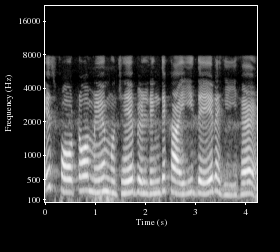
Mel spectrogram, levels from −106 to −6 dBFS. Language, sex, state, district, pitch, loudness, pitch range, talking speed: Hindi, female, Madhya Pradesh, Katni, 245 Hz, -17 LUFS, 230-270 Hz, 125 wpm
